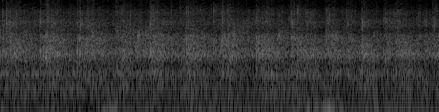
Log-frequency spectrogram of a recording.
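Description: Steady applause from an audience, a dense wash of many hands clapping at once, sustained and fairly even in loudness throughout with no voices standing out.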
